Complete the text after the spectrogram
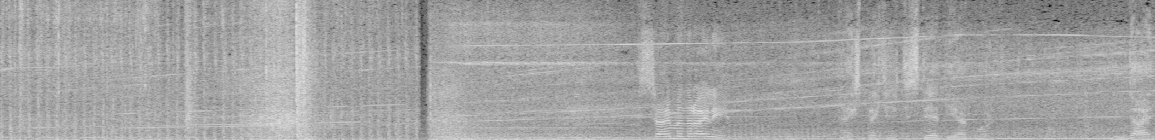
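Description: A helicopter engine and rotor drone loudly and steadily.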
